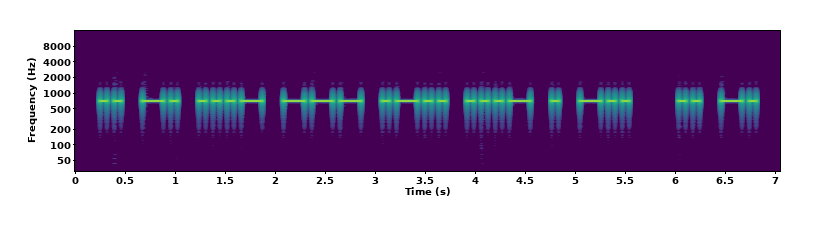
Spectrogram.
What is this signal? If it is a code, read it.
Morse code, heard as a keyed tone, about 17 wpm, 700 Hz. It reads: INVOLVED IN
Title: Sentences from Top 1000 Words - Review Part 5 - 17wpm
